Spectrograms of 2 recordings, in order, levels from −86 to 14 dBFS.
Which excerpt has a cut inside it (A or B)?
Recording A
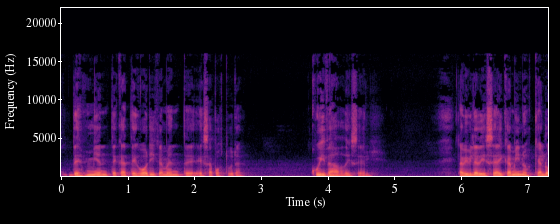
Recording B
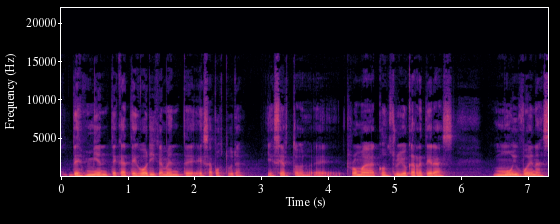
B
